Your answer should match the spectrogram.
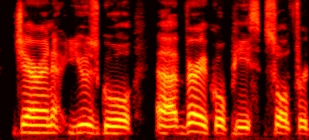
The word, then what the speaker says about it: Ceren Yüzgül: And I did some looking on ChatGPT, and I learned that the C in Turkish is pronounced like a J. So it is Ceren Yüzgül.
